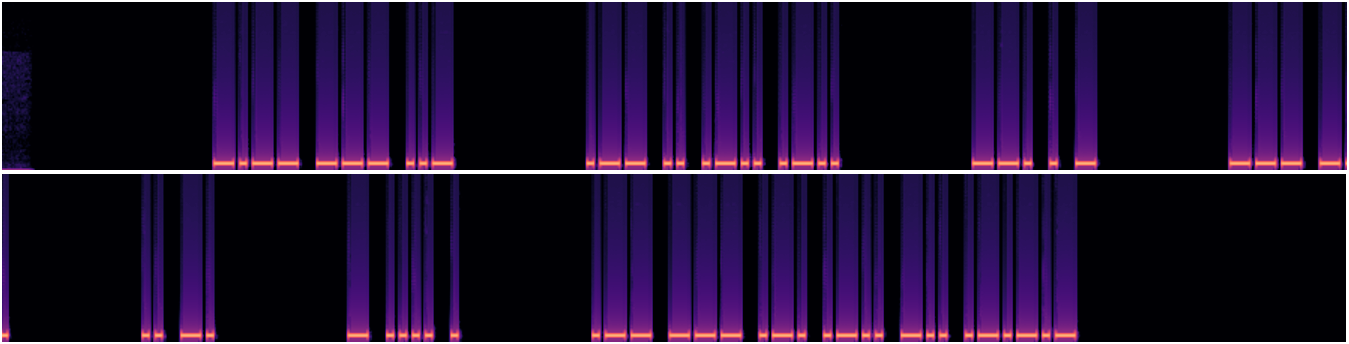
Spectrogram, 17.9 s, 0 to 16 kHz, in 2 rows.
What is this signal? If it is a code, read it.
Morse code, heard as a keyed tone, about 28 wpm, 700 Hz. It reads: YOU WILL GET ON IN THE WORLD.
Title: 3x Word-Spacing - Sentences from Top 200 Words - 28wpm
